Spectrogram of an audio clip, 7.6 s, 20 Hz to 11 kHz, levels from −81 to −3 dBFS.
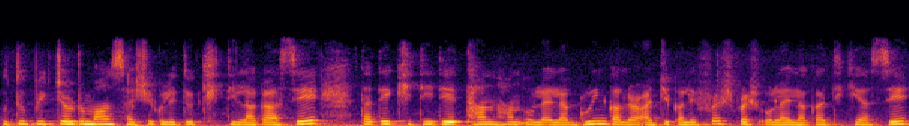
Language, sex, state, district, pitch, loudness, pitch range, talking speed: Nagamese, female, Nagaland, Dimapur, 210 Hz, -18 LUFS, 190-220 Hz, 205 wpm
